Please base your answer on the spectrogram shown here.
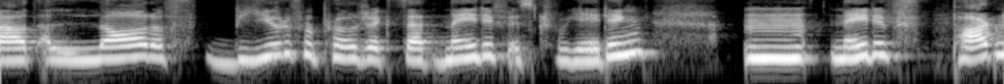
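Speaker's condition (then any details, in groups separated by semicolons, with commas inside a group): No condition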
